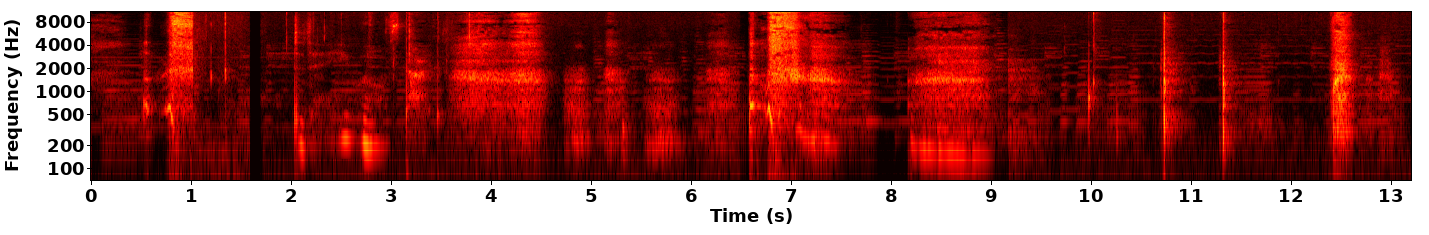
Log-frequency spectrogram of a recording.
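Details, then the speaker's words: Girl with possible allergies or sinus trouble: several sharp, explosive sneezes between short vocal sounds over background music; repeated sneezing. "oh my gosh 12 seconds later what are you doing no does that mean I'm done I can't control my bodily functions"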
